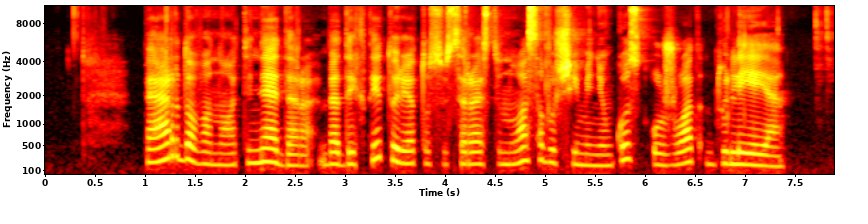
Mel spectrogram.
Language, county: Lithuanian, Panevėžys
